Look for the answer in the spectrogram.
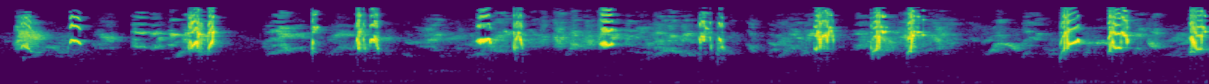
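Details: Two young caged lovebirds, an albino and a euwing green opaline, paired after feeding each other; busy run of shrill chirps and twitters, nearly continuous.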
